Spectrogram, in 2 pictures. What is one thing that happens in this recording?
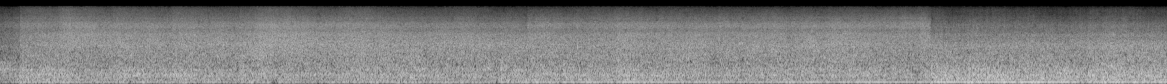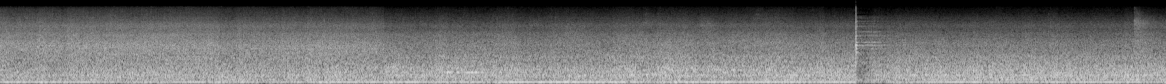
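Minced meat sizzles and steams in a hot kettle.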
